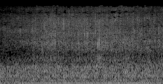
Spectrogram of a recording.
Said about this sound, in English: So I have the pan on. Again, the usual rule of thumb, just making sure you can keep your hand over about an inch from the surface for only a split second. You want to hear a little bit of a sizzle. Do we hear it? Just placing the fish on gently.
